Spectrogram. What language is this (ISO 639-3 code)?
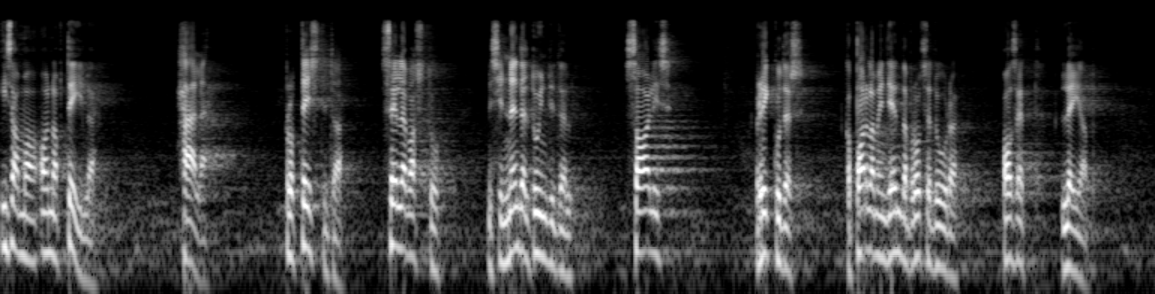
est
